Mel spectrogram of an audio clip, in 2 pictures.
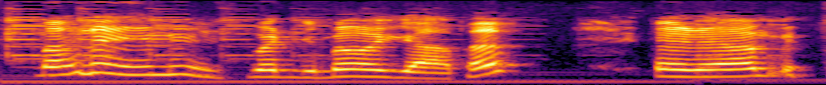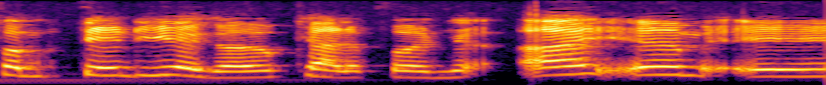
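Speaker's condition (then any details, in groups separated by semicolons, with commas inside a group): Cerebral palsy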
